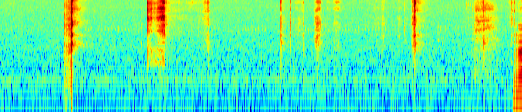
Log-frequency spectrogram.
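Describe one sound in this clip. Small metal pieces click and tap against each other close by.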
